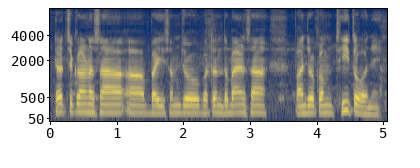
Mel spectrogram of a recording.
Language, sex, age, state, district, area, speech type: Sindhi, male, 30-45, Gujarat, Junagadh, rural, spontaneous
